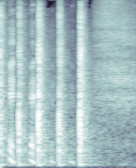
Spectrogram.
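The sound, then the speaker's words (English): A quick series of about five firm knocks on a front door, fairly loud, in an uneven rhythm, then quiet with only faint room tone. “Who was at the door?”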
